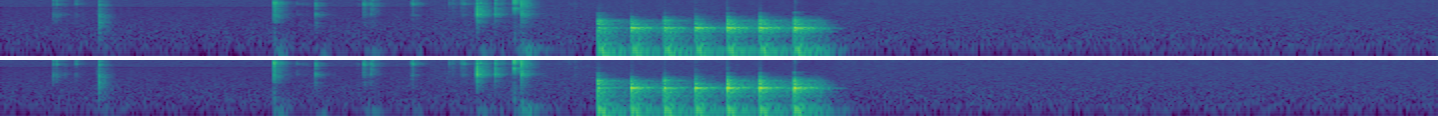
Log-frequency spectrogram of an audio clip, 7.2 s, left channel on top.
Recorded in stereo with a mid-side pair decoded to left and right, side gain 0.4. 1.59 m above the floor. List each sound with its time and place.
0.3 s a crack: 55° right, 0.8 m
3.0 s knocking: 55° right, 1.0 m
